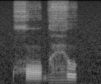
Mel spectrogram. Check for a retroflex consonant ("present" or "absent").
absent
